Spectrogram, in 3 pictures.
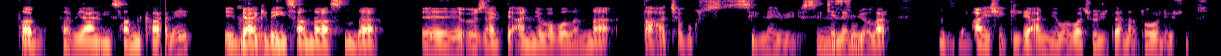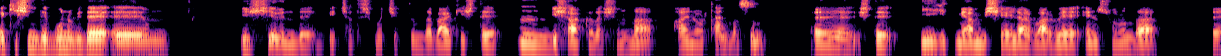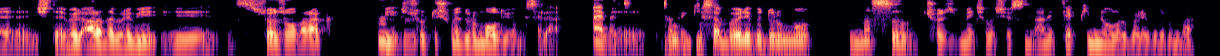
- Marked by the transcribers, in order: other background noise; other noise
- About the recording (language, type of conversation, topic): Turkish, podcast, Çatışma çıktığında nasıl sakin kalırsın?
